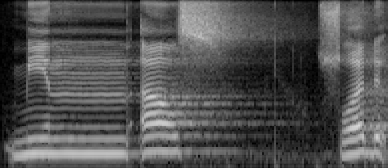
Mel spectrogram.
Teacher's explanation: Maka cara baca nun sukun ini adalah dibaca izhar atau jelas. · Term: izhar halqi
